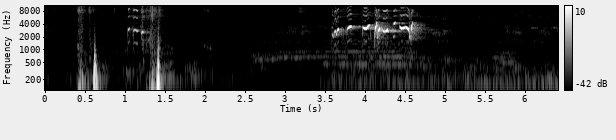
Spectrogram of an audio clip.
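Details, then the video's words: Ruby-throated bulbul (kutilang emas) in lively 'gacor' song: two loud knocks, then a single burst of fast, wavering whistled notes lasting about a second, over low rumbling background. "Burung kutilang emas Gacor full isian"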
